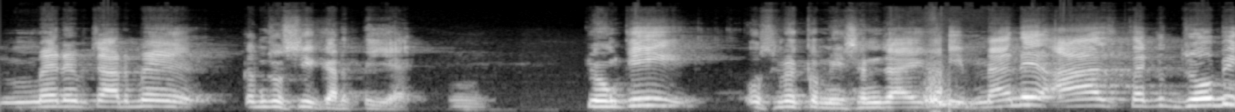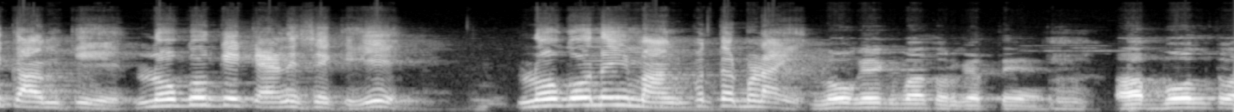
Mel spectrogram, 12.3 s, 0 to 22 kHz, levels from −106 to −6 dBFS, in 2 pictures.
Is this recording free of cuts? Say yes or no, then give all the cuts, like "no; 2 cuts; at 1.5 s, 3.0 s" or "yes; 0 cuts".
no; 1 cut; at 4.7 s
